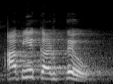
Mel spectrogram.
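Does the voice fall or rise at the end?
fall. It is said as a statement, falling.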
